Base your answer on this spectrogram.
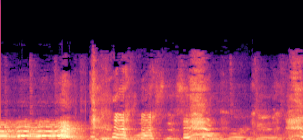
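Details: Siberian Husky complaining while fighting another dog over chewy chips; long harmonic howl-like whine held near half a second, then a run of yodelling, talkative yowls rising and falling, with a person speaking and music nearby.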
